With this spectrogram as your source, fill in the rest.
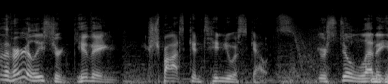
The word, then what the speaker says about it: Spatz: And How did you figure out that's how you say it? I'm going off Steadfast there. That's how Steadfast says it, and I think it sounds good. Okay. So. That sounds pretty cool.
